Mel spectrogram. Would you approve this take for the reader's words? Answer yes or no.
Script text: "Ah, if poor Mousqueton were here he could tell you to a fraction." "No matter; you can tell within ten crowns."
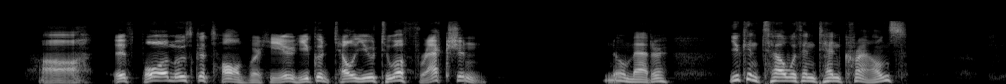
yes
